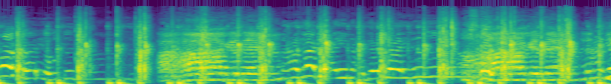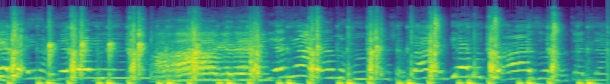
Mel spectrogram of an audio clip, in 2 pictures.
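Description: A woman singing an Ethiopian folk song, with a group clapping along in a steady rhythm over a low drum beat.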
